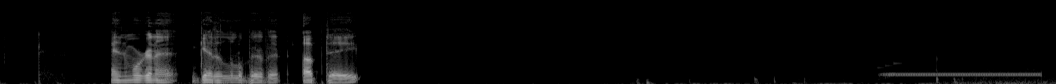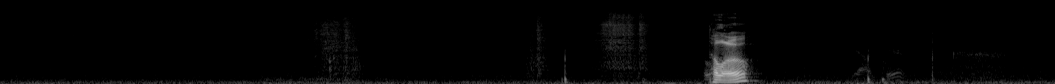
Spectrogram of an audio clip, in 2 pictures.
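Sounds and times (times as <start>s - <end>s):
speech: 1.1s - 3.7s, 17.7s - 18.2s
telephone tone as a phone call is placed: 8.8s - 10.4s.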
